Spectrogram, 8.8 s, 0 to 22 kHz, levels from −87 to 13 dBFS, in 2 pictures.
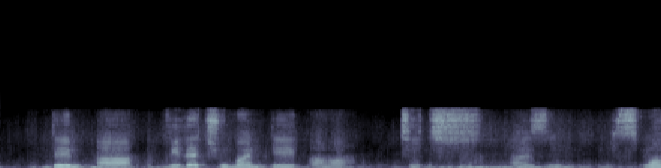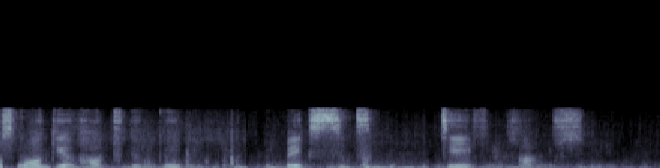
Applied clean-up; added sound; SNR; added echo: neural separator model SepFormer DNS4.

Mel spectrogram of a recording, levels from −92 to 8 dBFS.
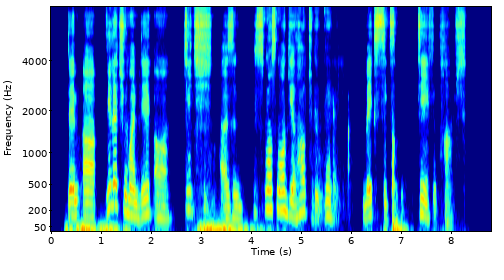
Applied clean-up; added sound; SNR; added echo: neural mask model Resemble Enhance denoiser.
